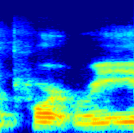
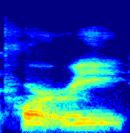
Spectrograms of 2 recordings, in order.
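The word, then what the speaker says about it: Port Ruighe: I would use was the poor tree is how you pronounce it poor tree it's poor - are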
